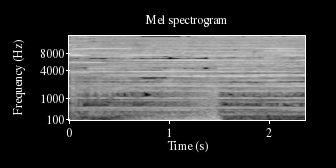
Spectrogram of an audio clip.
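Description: Logo-intro sound design: sustained synth tones layered over a low rumble that swells and cuts off suddenly about one and a half seconds in.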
